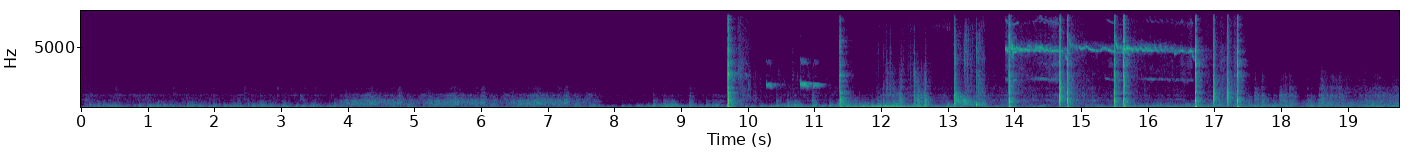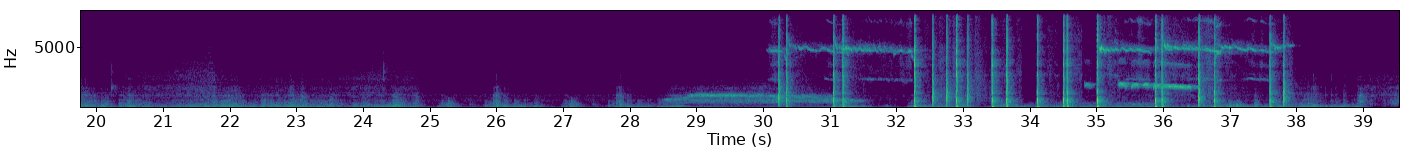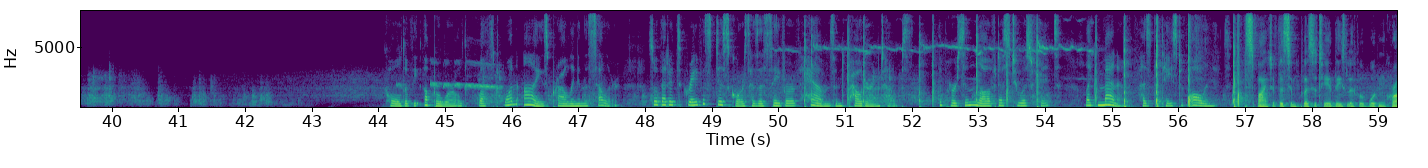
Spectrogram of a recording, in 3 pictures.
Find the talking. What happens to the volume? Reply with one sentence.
The loudness of the talking stays about the same.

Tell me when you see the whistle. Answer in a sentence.
The whistle can be heard from 10.2 to 11.1 s, from 34.8 to 36.6 s and from 44.2 to 45.8 s.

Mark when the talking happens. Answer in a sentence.
The talking can be heard from 44.0 to 59.2 s.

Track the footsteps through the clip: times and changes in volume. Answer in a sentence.
You can't hear the footsteps here.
